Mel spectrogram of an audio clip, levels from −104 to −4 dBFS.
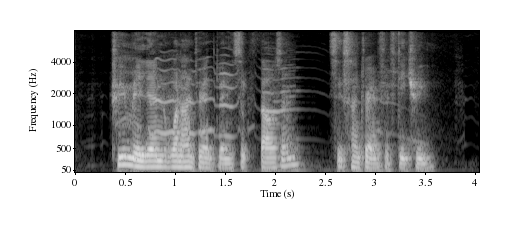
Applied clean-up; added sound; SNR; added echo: neural mask model RNNoise.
